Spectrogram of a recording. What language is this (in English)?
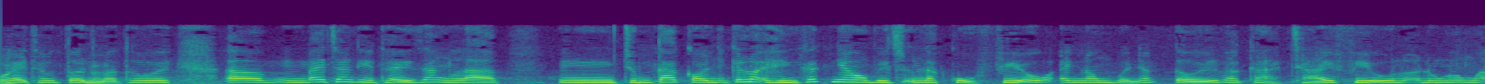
Vietnamese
